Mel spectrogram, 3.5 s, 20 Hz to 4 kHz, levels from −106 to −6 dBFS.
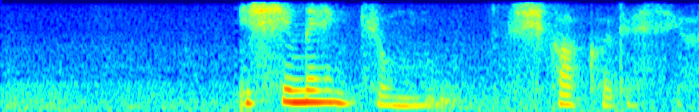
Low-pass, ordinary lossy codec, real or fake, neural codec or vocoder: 3.6 kHz; AAC, 32 kbps; fake; codec, 16 kHz in and 24 kHz out, 0.6 kbps, FocalCodec, streaming, 2048 codes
